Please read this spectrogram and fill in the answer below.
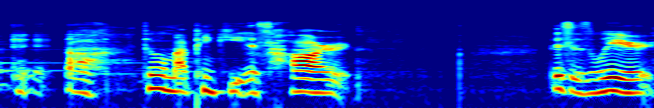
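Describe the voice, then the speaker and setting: A woman talks at a very slow pace in a fairly low pitch, her intonation monotone and flat. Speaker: nail art YouTuber. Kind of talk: tutorial voiceover. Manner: casual, chatty.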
